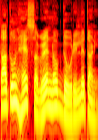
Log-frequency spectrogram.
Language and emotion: Goan Konkani, neutral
